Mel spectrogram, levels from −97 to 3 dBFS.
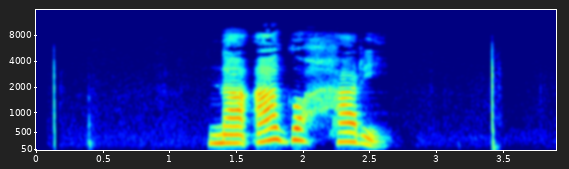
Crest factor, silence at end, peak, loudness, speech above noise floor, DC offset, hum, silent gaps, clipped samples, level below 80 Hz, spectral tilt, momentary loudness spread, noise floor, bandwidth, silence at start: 22 dB; 1.35 s; -6 dBFS; -23 LUFS; 56 dB; under 0.1%; none; none; under 0.1%; -76 dBFS; -5.5 dB/octave; 13 LU; -78 dBFS; 9.4 kHz; 1.3 s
